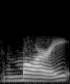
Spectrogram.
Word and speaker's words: Mari: she's her name is mari m-a-r-i pronounced like mari in tomorrow um which echoes the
